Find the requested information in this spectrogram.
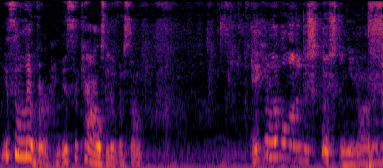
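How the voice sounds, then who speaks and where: A woman with a Mississippi accent at a fairly quick pace, long, frequent pauses, and noticeable background noise. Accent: Southern US (Mississippi). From US South, Mississippi. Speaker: home cooking vlogger. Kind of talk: cooking tutorial. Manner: casual, chatty.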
